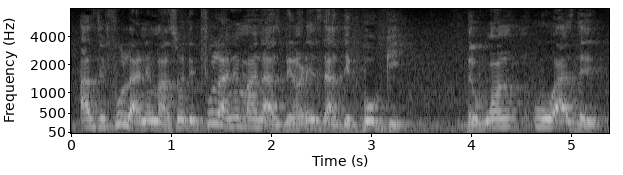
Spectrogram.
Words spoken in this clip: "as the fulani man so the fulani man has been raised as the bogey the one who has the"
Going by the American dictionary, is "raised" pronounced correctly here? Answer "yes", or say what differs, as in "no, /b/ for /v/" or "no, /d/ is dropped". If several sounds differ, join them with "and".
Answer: yes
